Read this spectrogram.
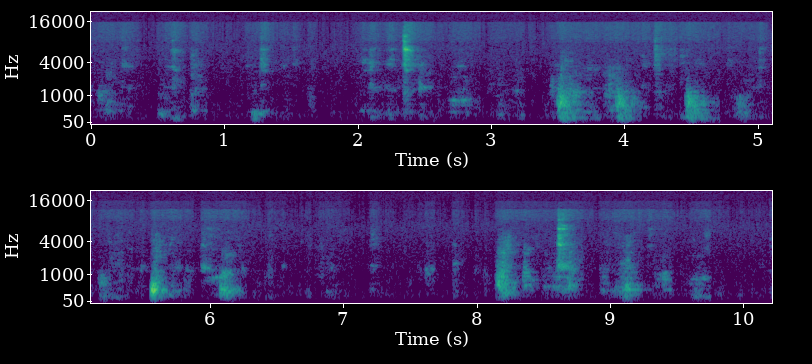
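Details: Five young blenheim Cavalier King Charles Spaniel puppies in an indoor pen, born around New Year's Day: a busy string of low grunts, snuffles and short squeals in uneven bursts, with brief quiet gaps.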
